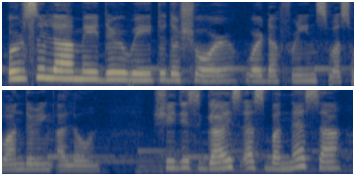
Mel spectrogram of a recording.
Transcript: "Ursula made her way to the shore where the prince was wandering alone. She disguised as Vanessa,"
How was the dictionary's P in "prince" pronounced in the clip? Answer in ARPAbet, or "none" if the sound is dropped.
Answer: F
